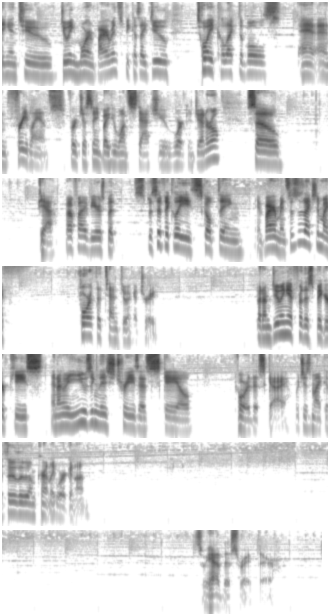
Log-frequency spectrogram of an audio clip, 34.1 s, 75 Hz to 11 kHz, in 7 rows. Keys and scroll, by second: 21.9 w, 32.9 q.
